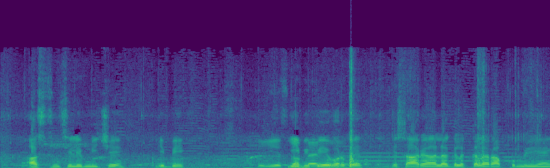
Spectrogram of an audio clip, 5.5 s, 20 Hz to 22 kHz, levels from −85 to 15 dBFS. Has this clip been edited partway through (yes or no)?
yes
